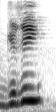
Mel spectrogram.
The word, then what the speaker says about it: gris: le s voilà glee avec un s à la fin qu'on ne prononce pas profond maintenant profond alors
